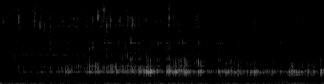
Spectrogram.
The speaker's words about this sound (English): That's beer pouring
